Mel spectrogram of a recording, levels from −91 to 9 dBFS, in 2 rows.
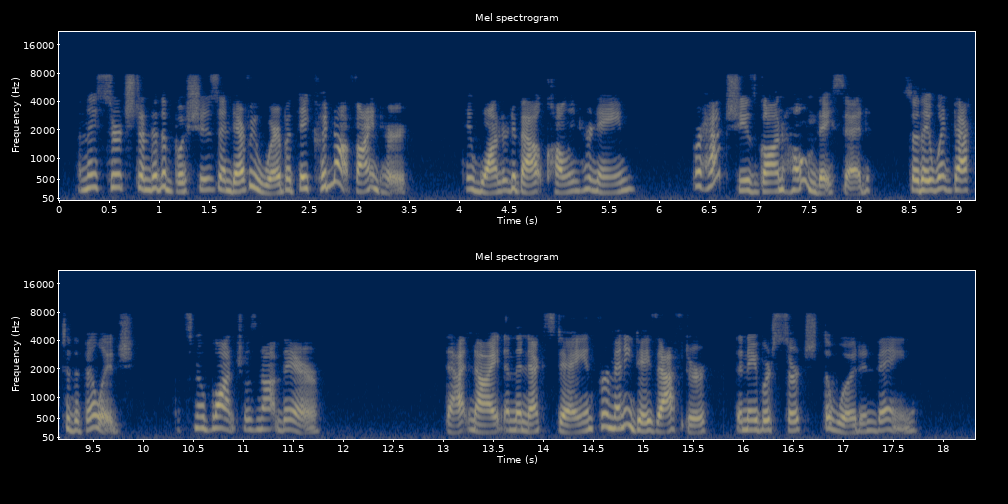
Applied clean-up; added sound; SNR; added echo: none; none; none; none.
